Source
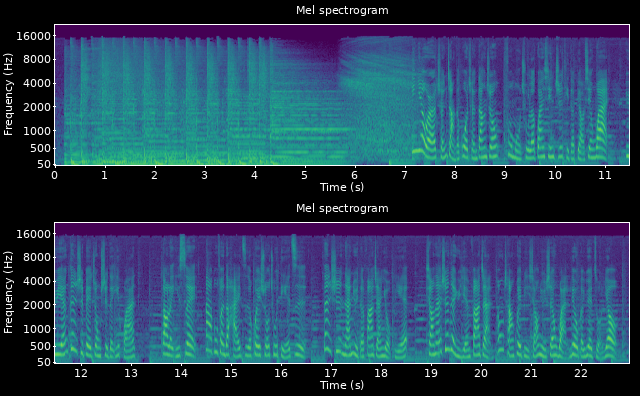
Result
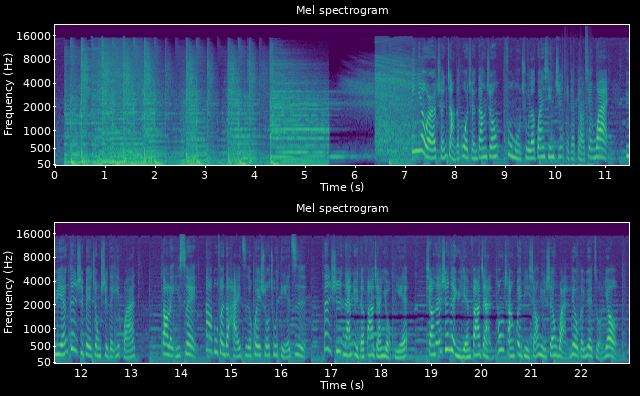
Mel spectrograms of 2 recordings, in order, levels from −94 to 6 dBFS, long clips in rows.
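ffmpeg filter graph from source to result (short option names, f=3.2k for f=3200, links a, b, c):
-filter_complex "[0:a]asettb=1/sr,asplit=3[a][b][c];[a]atrim=end=1.874[d];[b]atrim=start=1.87:end=4.3,asetpts=PTS-STARTPTS,afade=t=in:d=0.004:c=qsin,afade=t=out:st=2.426:d=0.004:c=qsin,highshelf=f=8.8k:g=-5,tremolo=f=1.1:d=0.84[e];[c]atrim=start=4.296[f];[d][e]acrossfade=d=0.004:c1=hsin:c2=qsin[g];[g][f]acrossfade=d=0.004:c1=qsin:c2=hsin,asettb=1/sr,asplit=3[h][i][j];[h]atrim=end=5.484[k];[i]atrim=start=5.48:end=6.4,asetpts=PTS-STARTPTS,afade=t=in:d=0.004:c=qsin,afade=t=out:st=0.916:d=0.004:c=qsin,asplit=3[l][m][n];[l]bandpass=f=270:t=q:w=8,volume=0dB[o];[m]bandpass=f=2.29k:t=q:w=8,volume=-6dB[p];[n]bandpass=f=3.01k:t=q:w=8,volume=-9dB[q];[o][p][q]amix=inputs=3:normalize=0,highshelf=f=4k:g=7[r];[j]atrim=start=6.396[s];[k][r]acrossfade=d=0.004:c1=hsin:c2=qsin[t];[t][s]acrossfade=d=0.004:c1=qsin:c2=hsin,asettb=1/sr,asplit=3[u][v][w];[u]atrim=end=10.114[x];[v]atrim=start=10.11:end=10.78,asetpts=PTS-STARTPTS,afade=t=in:d=0.004:c=qsin,afade=t=out:st=0.666:d=0.004:c=qsin,aecho=1:1:5.5:0.41,atrim=end_sample=29547,aeval=exprs='max(val(0),0)':c=same[y];[w]atrim=start=10.776[z];[x][y]acrossfade=d=0.004:c1=hsin:c2=qsin[aa];[aa][z]acrossfade=d=0.004:c1=qsin:c2=hsin,asettb=1/sr,asplit=3[ab][ac][ad];[ab]atrim=end=17.114[ae];[ac]atrim=start=17.11:end=21.03,asetpts=PTS-STARTPTS,afade=t=in:d=0.004:c=qsin,afade=t=out:st=3.916:d=0.004:c=qsin,asuperstop=centerf=1400:order=8:qfactor=6.1,aecho=1:1:5:0.91,atrim=end_sample=172872[af];[ad]atrim=start=21.026[ag];[ae][af]acrossfade=d=0.004:c1=hsin:c2=qsin[ah];[ah][ag]acrossfade=d=0.004:c1=qsin:c2=hsin"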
